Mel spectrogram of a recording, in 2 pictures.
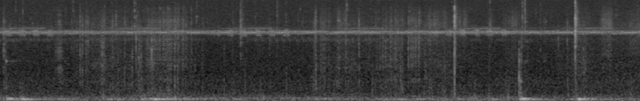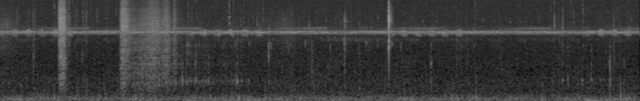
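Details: A garden bonfire in autumn with insects keeping up a steady high trill; wood crackles and sharp snaps recur, a brief hissing burst near the middle, and soft low thuds from distant traffic or movement underneath.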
